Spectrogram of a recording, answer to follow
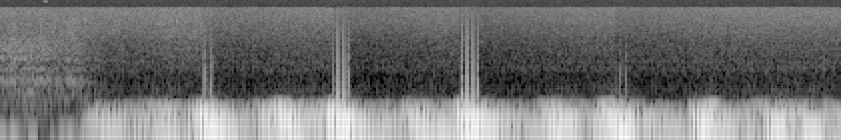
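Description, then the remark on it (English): Deep, low-pitched rumbling thuds of an African elephant's footsteps, seismic vibrations transmitted through the earth, repeating in a slow, steady rhythm like a heartbeat, loud with no voices. “It is the seismic sound of an elephant walking, the vibrations in the earth.”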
